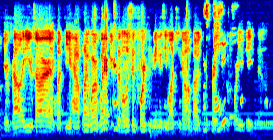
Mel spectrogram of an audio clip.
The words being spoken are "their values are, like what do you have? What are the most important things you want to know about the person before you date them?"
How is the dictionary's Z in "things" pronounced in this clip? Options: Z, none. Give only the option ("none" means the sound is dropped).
Z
